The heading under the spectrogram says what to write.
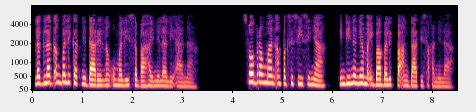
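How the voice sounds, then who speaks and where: Casting: female drama narrator, mid-pitched scripted storytelling, very dry booth sound. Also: animated, a little fast, no room sound, dull audio.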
